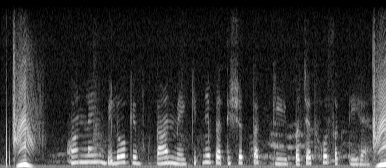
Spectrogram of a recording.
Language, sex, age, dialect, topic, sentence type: Hindi, female, 18-24, Garhwali, banking, question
